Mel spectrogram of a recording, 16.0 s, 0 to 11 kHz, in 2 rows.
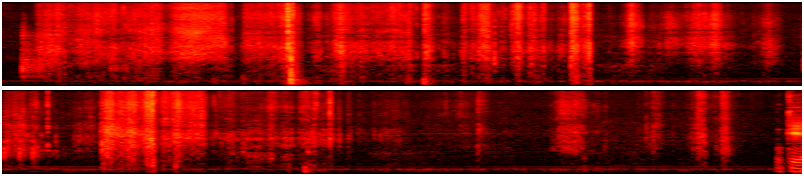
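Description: Rubbing and scraping on the metal chassis of a 1963 Egmond V1020 tube amp as it is cleaned. The sound comes in bursts of scrubbing, scattered with small clicks and knocks; the loudest knock falls about three seconds in.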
